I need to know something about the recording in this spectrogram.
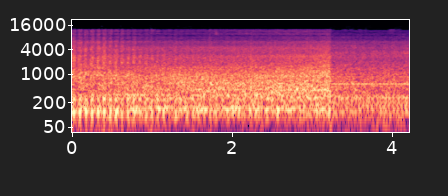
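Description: A motorcycle engine hums close by.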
